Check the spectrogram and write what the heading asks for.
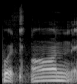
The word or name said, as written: whitL'aan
